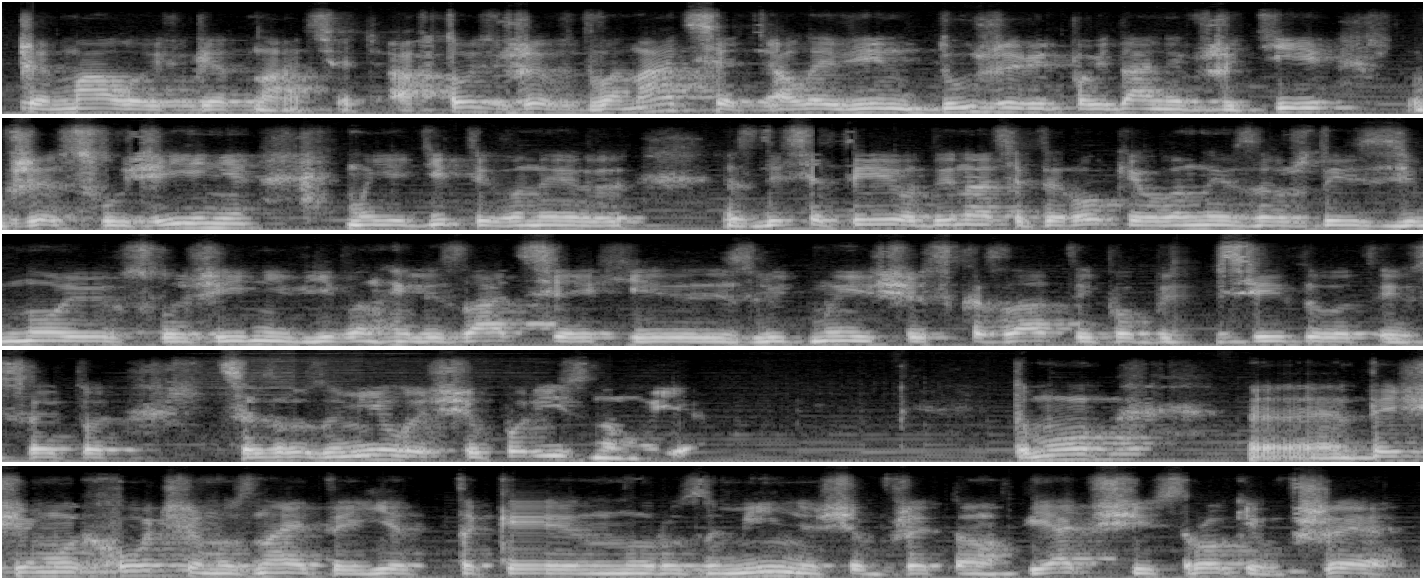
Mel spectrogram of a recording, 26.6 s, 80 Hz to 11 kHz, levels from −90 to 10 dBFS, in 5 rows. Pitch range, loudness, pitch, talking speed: 110-125 Hz, -16 LUFS, 115 Hz, 145 wpm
